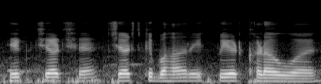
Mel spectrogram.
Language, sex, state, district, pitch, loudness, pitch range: Hindi, male, Uttar Pradesh, Jalaun, 160 Hz, -16 LUFS, 150-165 Hz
